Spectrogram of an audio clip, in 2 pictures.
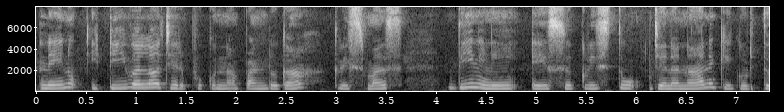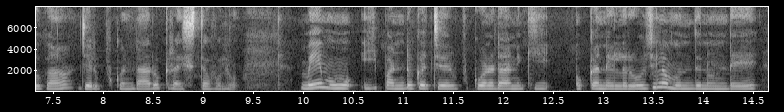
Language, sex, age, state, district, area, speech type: Telugu, female, 18-30, Telangana, Medak, urban, spontaneous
